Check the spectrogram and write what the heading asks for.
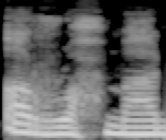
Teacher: اس کو تکرار بھی کہہ سکتے ہیں، بار بار ہونا، یہ صفت اس کی را میں پائی جاتی ہے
